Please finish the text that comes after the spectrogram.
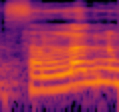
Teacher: ल वर्ण दंत से बोला जाता है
